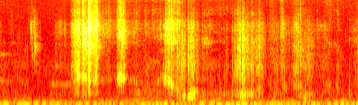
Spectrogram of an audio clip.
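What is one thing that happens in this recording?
Something crisp crunches as a man bites into it.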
